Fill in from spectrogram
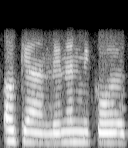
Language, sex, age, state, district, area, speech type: Telugu, female, 18-30, Telangana, Medchal, urban, conversation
